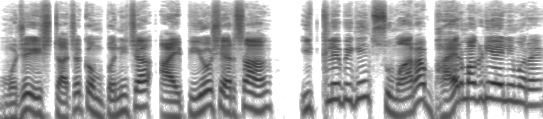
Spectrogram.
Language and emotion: Goan Konkani, surprised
